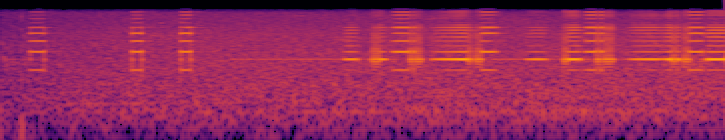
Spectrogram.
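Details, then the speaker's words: Garrett ATX pulse induction metal detector in motion mode, iron check button held over a horseshoe nail: short beeps, then choppy, buzzy grunting tone bursts; the detector is signalling an iron target. "you can hear that grunting that's uh same system as in the at machines which is uh indicates not a good Target it's iron"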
